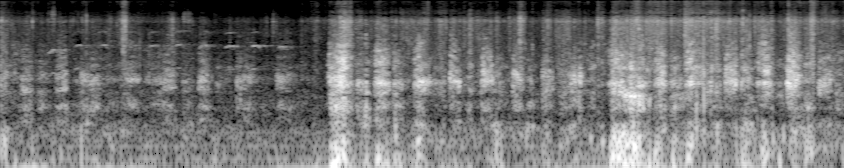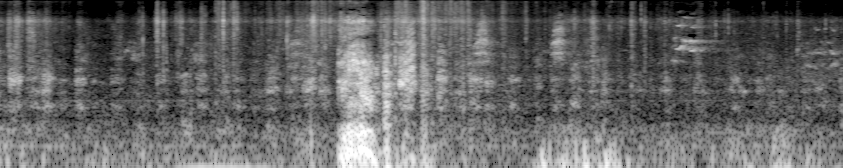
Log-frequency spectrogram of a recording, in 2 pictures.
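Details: German Pinscher females having fun playing in a yard outdoors. Steady soft panting runs throughout, with a few louder, short breathy bursts near six and twelve seconds over faint rustling and scuffling.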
